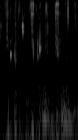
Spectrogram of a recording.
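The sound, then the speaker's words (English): A voice imitates a work colleague's loud, wet open-mouth gum chewing: rapid smacking and clicking mouth sounds in an irregular rhythm, with no talking. “I have a colleague at work who chews gum for the entire day. That's fine, no judgment, but it's like this.”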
